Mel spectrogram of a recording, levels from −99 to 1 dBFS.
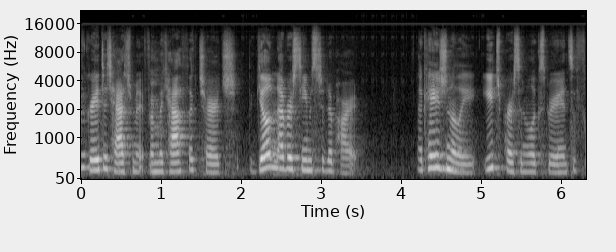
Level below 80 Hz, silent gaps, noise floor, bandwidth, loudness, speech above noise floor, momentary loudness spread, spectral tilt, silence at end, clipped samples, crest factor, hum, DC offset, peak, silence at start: -78 dBFS; none; -65 dBFS; 17 kHz; -27 LUFS; 38 dB; 12 LU; -2.5 dB/octave; 0 s; under 0.1%; 22 dB; none; under 0.1%; -6 dBFS; 0 s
